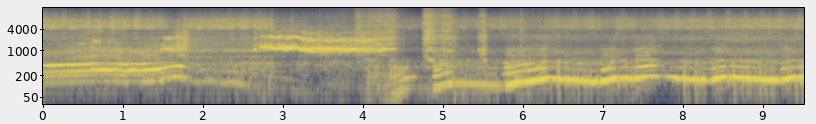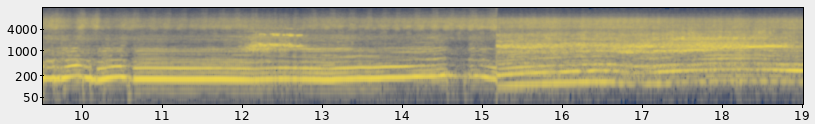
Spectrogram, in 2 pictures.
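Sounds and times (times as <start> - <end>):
car engine revving: 0.0 - 19.0
tyres squealing: 2.6 - 5.7, 11.9 - 13.2, 15.2 - 19.0.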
